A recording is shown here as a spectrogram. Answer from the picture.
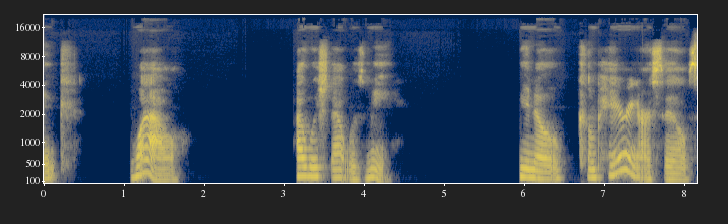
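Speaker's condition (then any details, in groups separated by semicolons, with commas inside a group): No condition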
